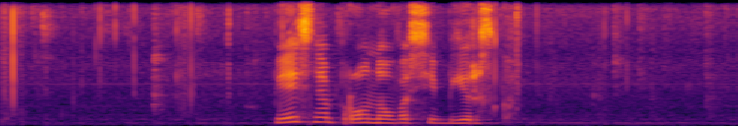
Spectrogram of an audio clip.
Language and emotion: Russian, neutral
